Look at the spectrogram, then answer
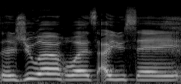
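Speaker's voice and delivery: English with a put-on French accent. Asked how he would say a line, the speaker tries it in a french accent. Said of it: "with the French accent".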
